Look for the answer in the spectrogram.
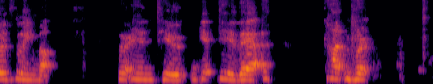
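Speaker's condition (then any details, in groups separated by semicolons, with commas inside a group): Cerebral palsy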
